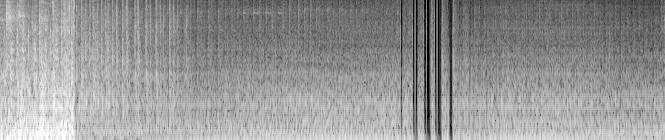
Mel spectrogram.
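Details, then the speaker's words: Broken-recoil mower engine rope-started from the top on starter fluid to test the coil: short loud burst of rapid firing, then a ragged low rumble as it runs down; it fires, so there is spark. "it does fire up it does cut cardboard so uh"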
